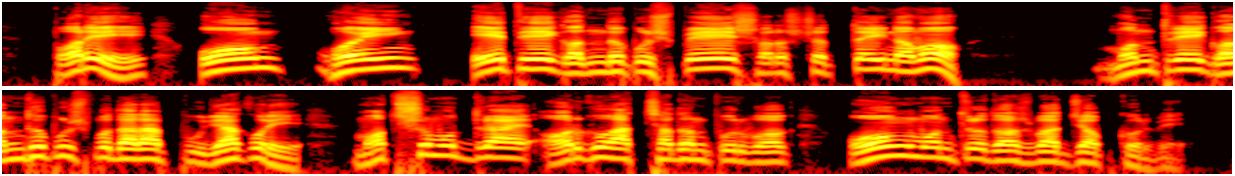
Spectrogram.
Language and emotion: Bengali, neutral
